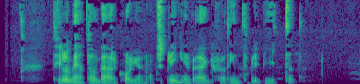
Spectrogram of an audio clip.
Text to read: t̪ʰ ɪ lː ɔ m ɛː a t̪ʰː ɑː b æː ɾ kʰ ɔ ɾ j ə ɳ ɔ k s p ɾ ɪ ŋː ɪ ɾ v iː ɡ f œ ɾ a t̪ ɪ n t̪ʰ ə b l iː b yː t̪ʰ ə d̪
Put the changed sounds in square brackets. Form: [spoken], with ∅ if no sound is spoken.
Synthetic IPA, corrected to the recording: t̪ʰ ɪ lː ɔ m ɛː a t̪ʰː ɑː b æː ɾ kʰ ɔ ɾ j ə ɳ ɔ k s p ɾ ɪ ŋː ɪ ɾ v [ɛː] ɡ f œ ɾ a t̪ ɪ n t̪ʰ ə b l iː b [iː] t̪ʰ ə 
